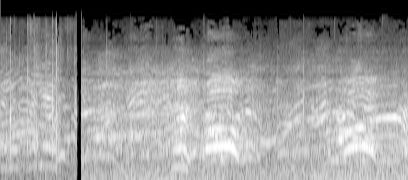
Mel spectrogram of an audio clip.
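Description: Children shouting and calling out, with several high voices overlapping.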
